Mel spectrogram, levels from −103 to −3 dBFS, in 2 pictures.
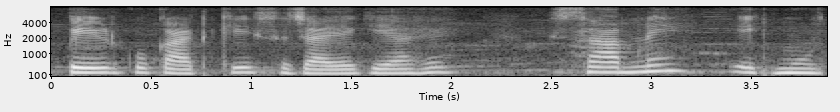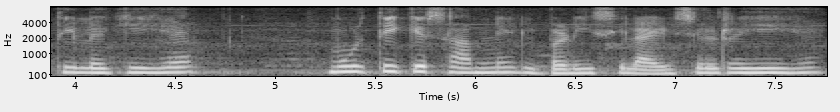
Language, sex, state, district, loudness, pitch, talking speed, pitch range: Hindi, female, Haryana, Charkhi Dadri, -17 LUFS, 205 Hz, 160 wpm, 190-220 Hz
